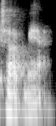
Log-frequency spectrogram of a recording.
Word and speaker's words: Tubman: Two syllables. First syllable is, that's right, tub. Second syllable is, that's right, man. Put it together. What have you got? Yeah, her name is Harriet Tubman.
